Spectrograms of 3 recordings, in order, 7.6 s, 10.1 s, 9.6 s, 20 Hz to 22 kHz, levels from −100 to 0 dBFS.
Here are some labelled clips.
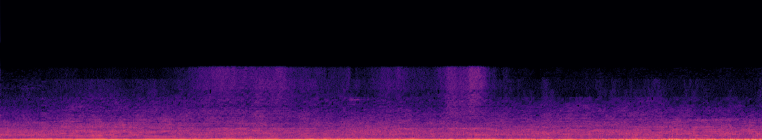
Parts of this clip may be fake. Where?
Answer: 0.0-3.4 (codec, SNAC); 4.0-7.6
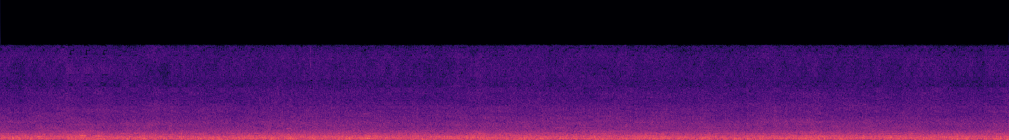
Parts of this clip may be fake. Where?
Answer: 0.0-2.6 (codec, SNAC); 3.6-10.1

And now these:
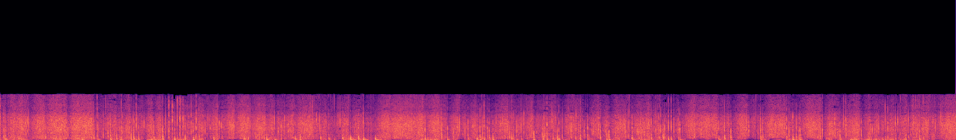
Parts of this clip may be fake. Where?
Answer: 1.8-3.0 (vocoder, Vocos); 3.7-5.8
